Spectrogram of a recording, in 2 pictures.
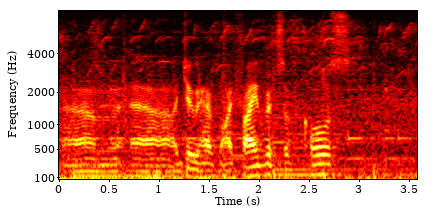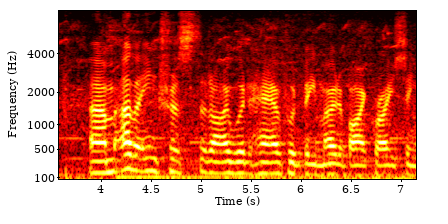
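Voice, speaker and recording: A man with an Australian accent at a moderate pace, with very wide pitch swings, audible room echo and noticeable background noise. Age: 60s. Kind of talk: testimonial interview. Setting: outdoors in a park. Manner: hesitant, with frequent fillers.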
